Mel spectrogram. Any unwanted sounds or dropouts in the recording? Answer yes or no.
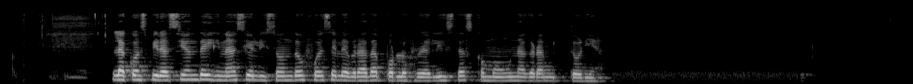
no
